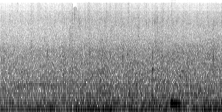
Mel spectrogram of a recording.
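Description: Heavy rain pouring steadily at a school in Bokeo province, Laos, a loud, even hiss of water with a low rumble underneath.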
